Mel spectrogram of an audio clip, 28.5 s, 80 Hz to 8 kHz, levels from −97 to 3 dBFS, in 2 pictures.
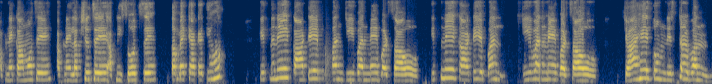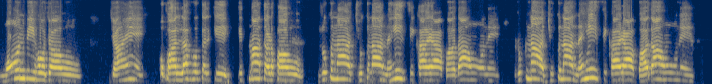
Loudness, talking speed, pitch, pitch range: -15 LUFS, 105 wpm, 240 Hz, 225-270 Hz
